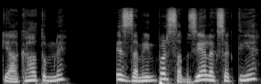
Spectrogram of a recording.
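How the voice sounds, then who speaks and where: A man playing a wary, blunt village farmer who questions things, in an animated moral story. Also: high voice, brisk, no room sound, studio quality. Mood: sceptical.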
